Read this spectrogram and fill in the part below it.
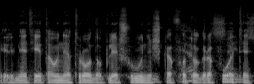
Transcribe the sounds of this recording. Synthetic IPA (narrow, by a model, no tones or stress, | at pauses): ɪ̰ɾnʲɛt̪ʲjɛɪt̪ɐʊnʲɛɐt̪ɾoːd̪oːpʲlʲiɛʃɾuːnʲɪʃkɐfoːt̪oːɡɾɐfuɔt̪ʲɪ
